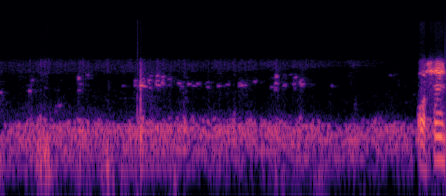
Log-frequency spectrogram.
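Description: Steady, rough background noise picked up by an open microphone on a video call, with faint high chirps above it.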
